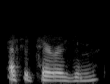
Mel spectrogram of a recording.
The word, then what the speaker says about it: esotericism: So all of the principles of esotericism, did I say that right? – Yes.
